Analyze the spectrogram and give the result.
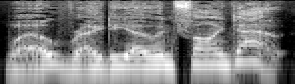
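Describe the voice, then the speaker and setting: A man playing a gruff, by-the-book henchman guard in a spy video game, with a gravelly, husky voice. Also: fairly high pitch, expressive, slow, no room sound, clean studio sound, exaggerated voice. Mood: stern. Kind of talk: video game dialogue acting.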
